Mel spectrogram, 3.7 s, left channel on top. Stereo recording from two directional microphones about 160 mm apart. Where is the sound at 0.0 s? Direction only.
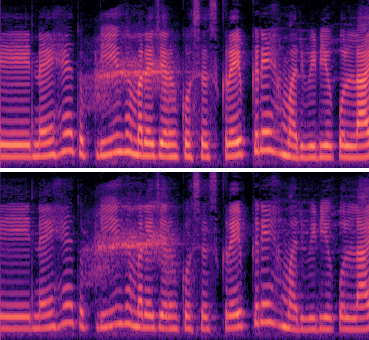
35° left (ahead or behind).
